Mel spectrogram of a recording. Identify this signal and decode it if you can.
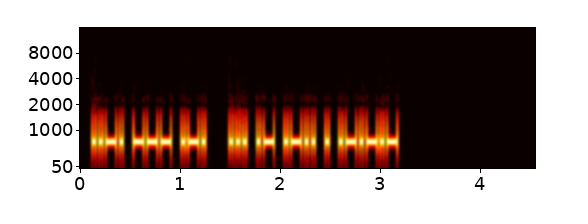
Morse code, heard as a keyed tone, about 34 wpm, 700 Hz. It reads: FOR SALE.
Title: Sentences from Top 1400 Words 35wpm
